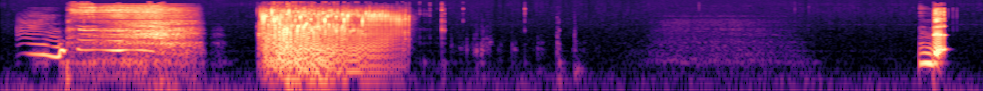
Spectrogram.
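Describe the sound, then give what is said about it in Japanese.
Two long, loud bursts of flatulence from a middle-aged woman in a stuffy, humid closed room. The first has a rising squeaky tone and the second is a broad rough blast, followed by quiet, then a short sharp squeak near the end. “密室でムシムシしてるのに、おばさんのおならでもっと蒸し暑くしちゃって。”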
